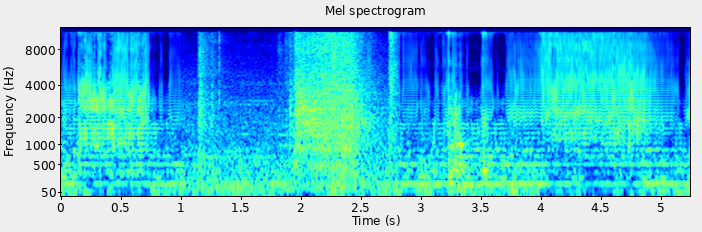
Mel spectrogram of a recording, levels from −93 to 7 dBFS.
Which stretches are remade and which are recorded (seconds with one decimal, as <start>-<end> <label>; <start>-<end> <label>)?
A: 0.0-1.0 remade; 1.0-2.8 recorded; 2.8-5.2 remade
